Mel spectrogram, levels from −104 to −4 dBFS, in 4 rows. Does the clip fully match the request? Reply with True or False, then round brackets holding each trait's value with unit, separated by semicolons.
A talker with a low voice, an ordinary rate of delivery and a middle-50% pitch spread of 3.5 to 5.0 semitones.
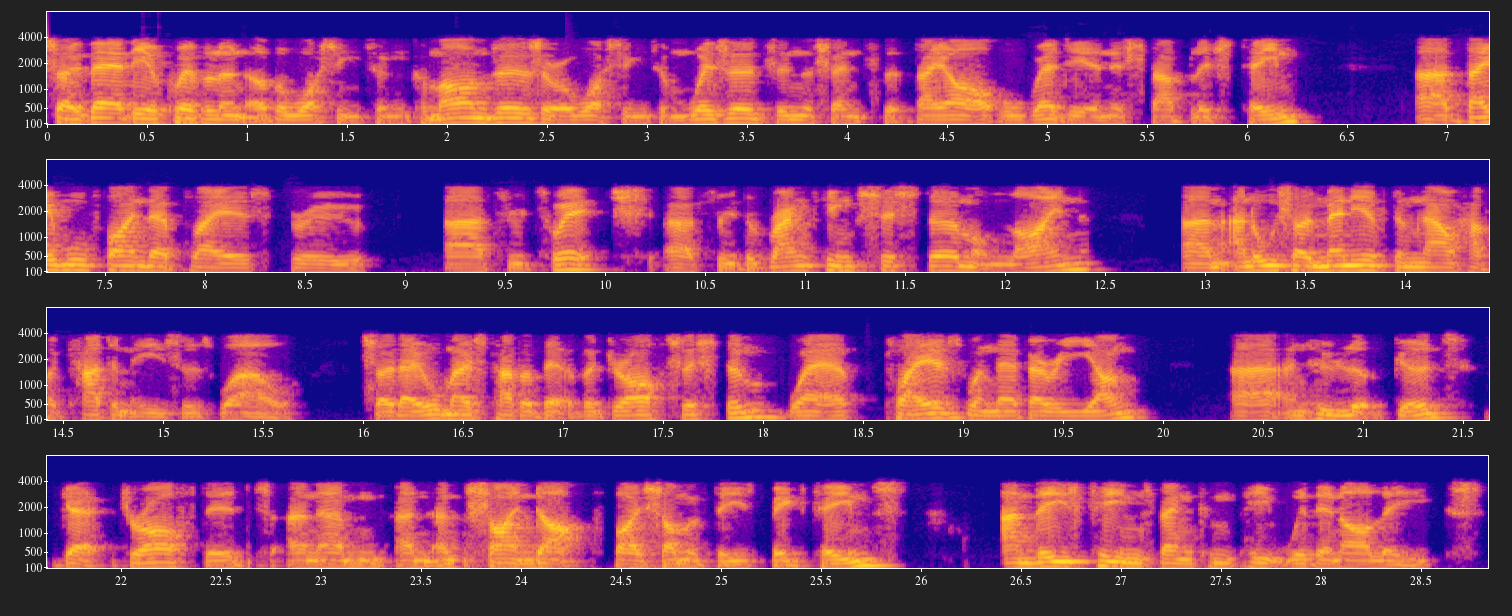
True (115 Hz; 190 wpm; 3.8 semitones)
